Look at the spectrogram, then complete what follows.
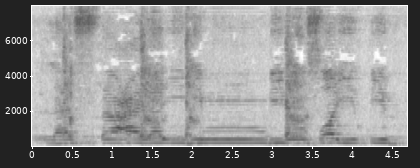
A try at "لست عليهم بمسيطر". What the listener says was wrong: Ulangi T-nya jangan lupa tebal.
